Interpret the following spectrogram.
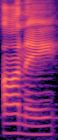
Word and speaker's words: Ann: My name, Ann, pronounced Anne, is the Turkish word for mother.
